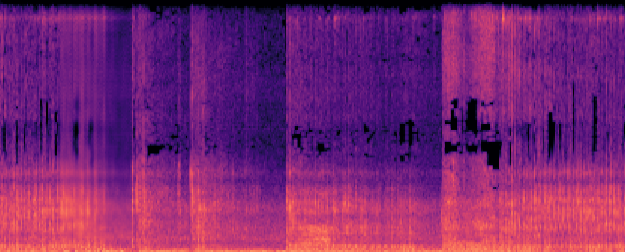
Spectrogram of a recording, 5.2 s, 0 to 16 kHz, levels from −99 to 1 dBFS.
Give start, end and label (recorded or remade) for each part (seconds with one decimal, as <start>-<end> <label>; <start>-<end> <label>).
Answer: 0.0-0.5 recorded; 0.5-1.1 remade; 1.1-5.2 recorded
